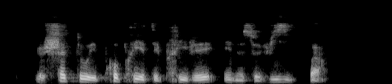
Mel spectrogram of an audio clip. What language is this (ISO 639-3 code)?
fra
